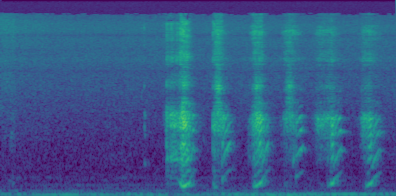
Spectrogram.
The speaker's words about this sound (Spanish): Se seguía escuchando el llanto.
